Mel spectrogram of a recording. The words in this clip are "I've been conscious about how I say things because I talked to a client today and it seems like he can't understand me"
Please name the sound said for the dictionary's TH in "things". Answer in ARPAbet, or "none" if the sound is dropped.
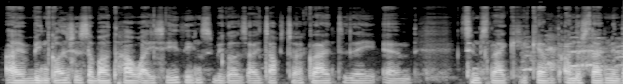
TH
